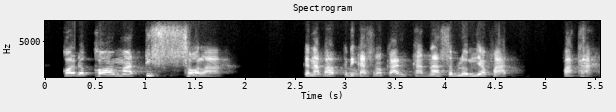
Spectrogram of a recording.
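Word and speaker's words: قد قامت الصلاة: Qad qomat as-shalah. Ini asalnya, Pak, sebetulnya. Ya. Qad qomat as-shalah. Ini sukun. Dan ini juga sukun. Ya kan? Maka biar mudah, maka dibacanya jadi qad qomatis shalah.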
